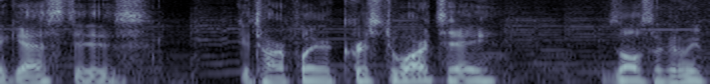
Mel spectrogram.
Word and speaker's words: Duarte: And thank you for pronouncing your name correctly cuz I was saying it awkwardly as he that's you're not the first person that is absolutely okay in it. That's how it looks sometimes.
